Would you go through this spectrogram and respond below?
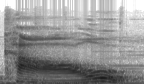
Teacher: a vowel that is produced with a gradually changing articulation, changing from ah to oo, ow. This is exactly what we call in phonetics a diphthong.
